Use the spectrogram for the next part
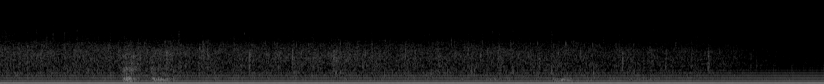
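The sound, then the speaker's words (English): A church audience claps for graduating students in a steady, sustained wash of applause that tapers off toward the end, with a constant low hum running underneath. “Congregation, clap for these.”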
